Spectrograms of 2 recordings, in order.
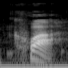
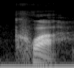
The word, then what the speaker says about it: quoi: like them to repeat you can simply say quoi and it's pronounced like Q W a qua qua many French books don't mention that quoi can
